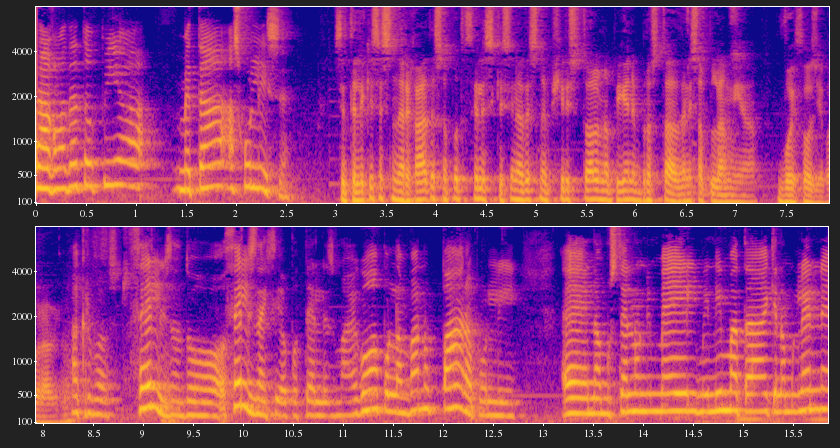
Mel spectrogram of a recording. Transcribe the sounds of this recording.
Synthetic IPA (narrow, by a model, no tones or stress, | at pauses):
pɾɐɣmɐt̪ɐt̪ɐopiɐme̞t̪ɐɐsxo̞lise | st̪it̪e̞licesesine̞ɾɣɐt̪esopo̞t̪eθeliscesinɐðisnɐepiçiɾisi̥t̪oɐlonɐpiʝe̞nibɾo̞st̪ɐðenisɐplɐmiɐ | vo̞iθozʝɐpɐɾɐ̰ðiɣmɐɐkɾivo̞s | θe̞liznɐt̪o̞θe̞liznɐeçioɐpo̞t̪e̞le̞zmɐe̞ɣo̞ɐpo̞lɐɱvɐno̞pɐɾɐpo̞li | enɐmust̪e̞lunime̞jlminimɐt̪ɐce̞nɐmule̞ne̞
